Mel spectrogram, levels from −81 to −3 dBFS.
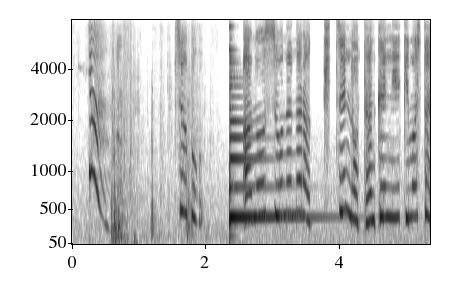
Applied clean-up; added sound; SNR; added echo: none; Plucked string instrument; -2 dB; none.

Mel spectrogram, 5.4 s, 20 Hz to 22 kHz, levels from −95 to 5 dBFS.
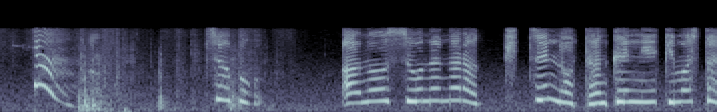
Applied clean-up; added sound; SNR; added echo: none; none; none; none.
